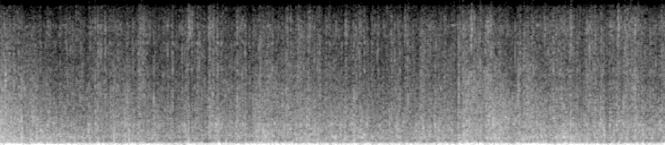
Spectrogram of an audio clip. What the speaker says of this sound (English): You gentlemen are firing away quite nicely.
